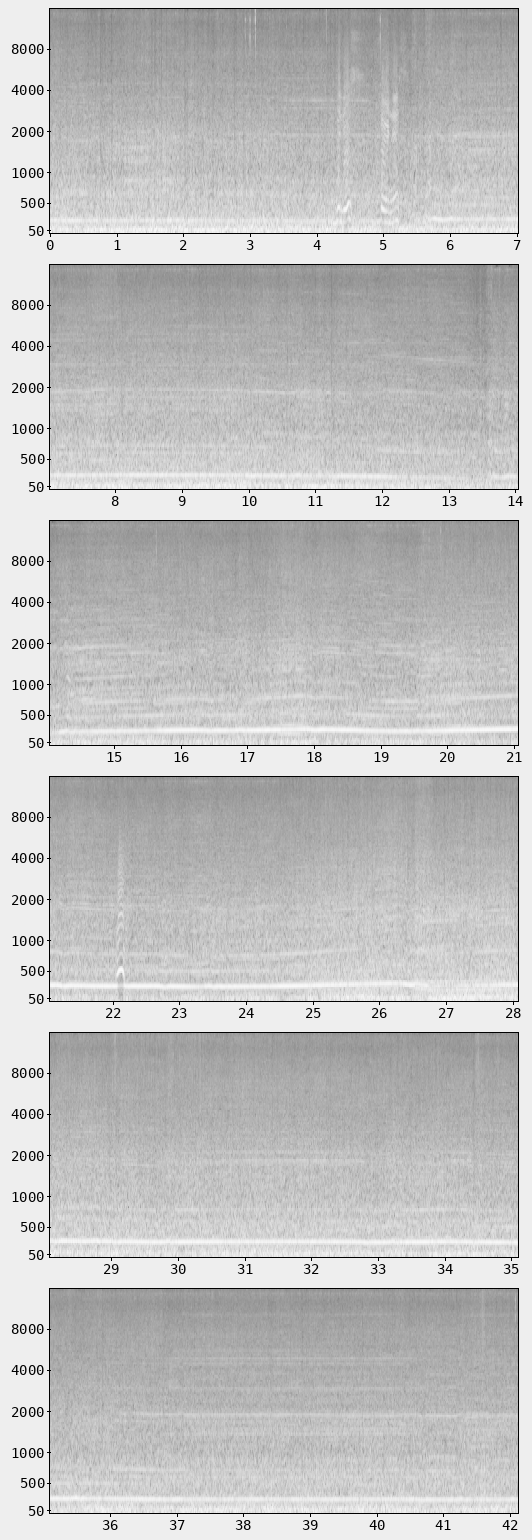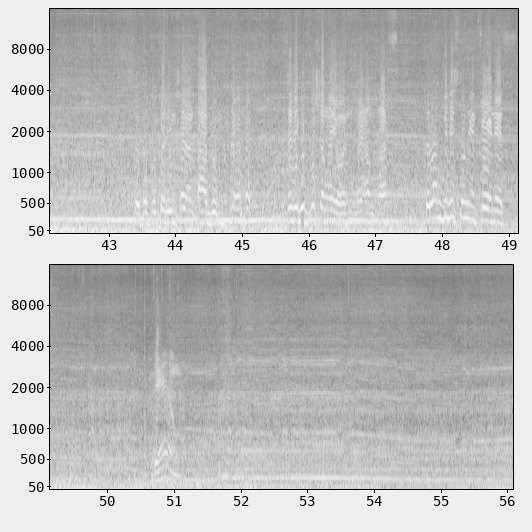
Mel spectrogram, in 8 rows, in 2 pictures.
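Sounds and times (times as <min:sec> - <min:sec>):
wind noise on microphone: 0:00.0 - 0:20.1, 0:23.0 - 0:43.5
motorcycle engine at speed: 0:00.0 - 0:56.0.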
